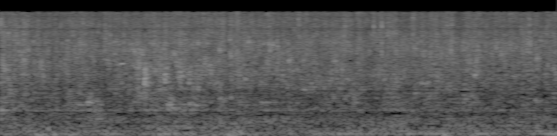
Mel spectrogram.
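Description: Pond water pouring steadily from a pipe outlet onto the flat mesh screen of a homemade sieve filter box, a continuous splashing.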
